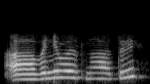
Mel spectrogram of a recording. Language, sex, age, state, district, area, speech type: Kashmiri, female, 18-30, Jammu and Kashmir, Kupwara, rural, conversation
